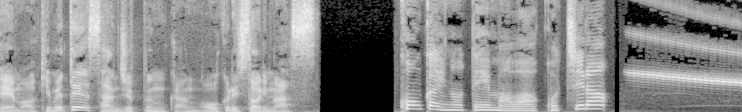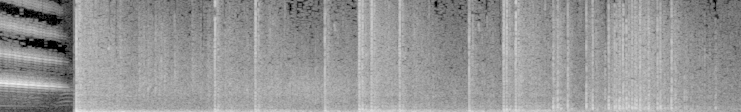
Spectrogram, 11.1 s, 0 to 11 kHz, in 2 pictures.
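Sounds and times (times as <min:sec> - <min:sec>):
speech: 0:00.0 - 0:02.4, 0:03.0 - 0:04.9
firework whistling tone: 0:04.7 - 0:06.1
fireworks exploding with crackling pops and bangs: 0:04.7 - 0:11.1.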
